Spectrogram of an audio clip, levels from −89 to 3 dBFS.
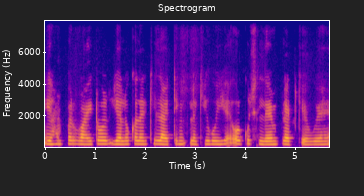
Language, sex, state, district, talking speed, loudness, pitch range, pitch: Hindi, female, Bihar, Patna, 180 wpm, -18 LUFS, 200-215 Hz, 205 Hz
